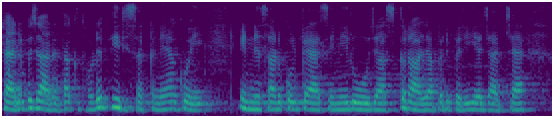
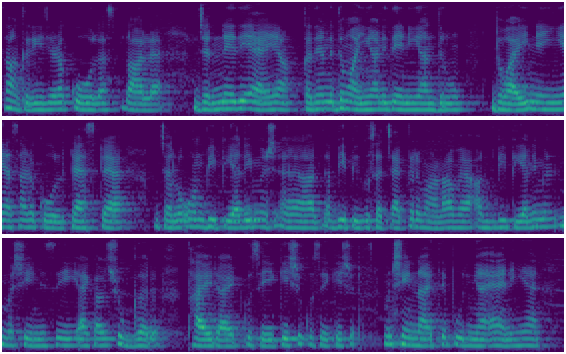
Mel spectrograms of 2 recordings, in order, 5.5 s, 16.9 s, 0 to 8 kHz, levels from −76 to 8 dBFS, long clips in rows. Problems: none marked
